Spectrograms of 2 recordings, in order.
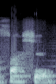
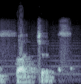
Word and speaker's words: sachet: do you understand sache it is pronounc sache I need a sache water okay sache water not sachet it is not sachet sache okay look at it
